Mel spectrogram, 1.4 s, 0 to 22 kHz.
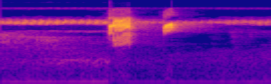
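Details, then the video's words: Two-week-old young blue-crowned hanging parrot, kept as a lure for trapping birds with birdlime, giving its kiak call: two sharp, very high squeaky notes a quarter second apart over a steady shrill insect drone. "junior KIAK²...usia 2 minggu"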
